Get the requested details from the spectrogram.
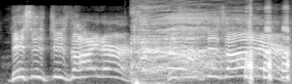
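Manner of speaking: very high, shrill, frantic yelling. A player in a tabletop game, character on fire, rolls on the ground yelling.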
